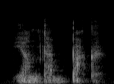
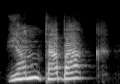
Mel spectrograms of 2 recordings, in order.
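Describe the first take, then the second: First: Hushed whisper of the name. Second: High, loud and slow, baffled; soldier voice. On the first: Detective murmuring the name he overheard. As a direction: breathe the name. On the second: Soldier baffled the detective doesn't know, slow and high. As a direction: stretch it out high, dumbfounded. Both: Acted.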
